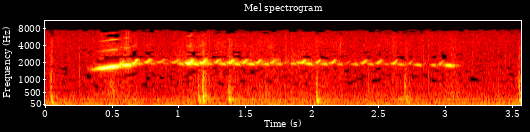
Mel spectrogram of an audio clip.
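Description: A human whistled signal opens with a short rising chirp, then holds a long, steady warbling trill at one high pitch for over two seconds. Faint, scattered low knocks sound underneath.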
